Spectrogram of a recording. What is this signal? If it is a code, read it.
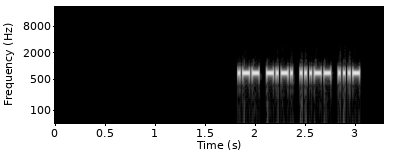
Morse code, heard as a keyed tone, about 51 wpm, 700 Hz. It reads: WC3V
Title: USA Call Signs - 4 Characters - Repeated 3x - 50wpm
